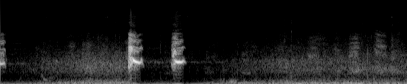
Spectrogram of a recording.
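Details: Nala the Border Terrier greeting two Cocker Spaniels, Finlay and Murphy, gives two sharp, clipped barks about half a second apart, then quiet murmur and faint rustling.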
